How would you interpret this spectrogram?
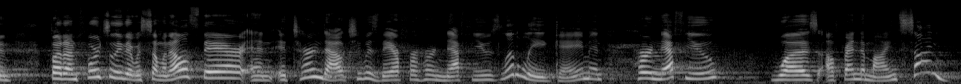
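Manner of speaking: ordinary talk, nothing marked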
